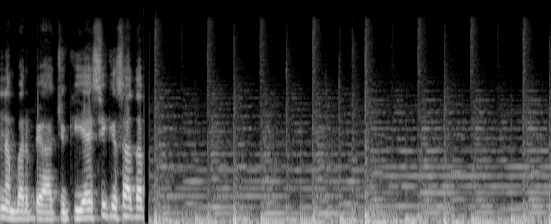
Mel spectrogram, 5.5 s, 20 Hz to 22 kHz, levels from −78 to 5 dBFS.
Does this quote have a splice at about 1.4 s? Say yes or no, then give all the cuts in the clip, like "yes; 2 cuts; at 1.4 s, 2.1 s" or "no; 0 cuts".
yes; 1 cut; at 1.4 s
